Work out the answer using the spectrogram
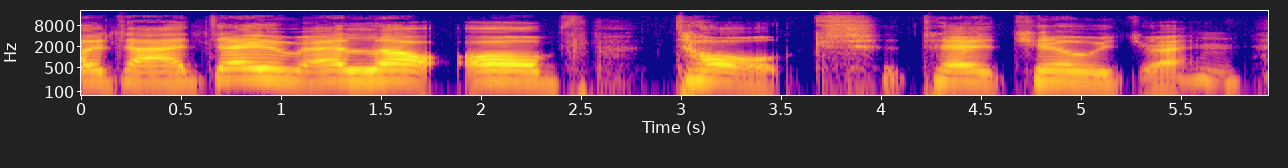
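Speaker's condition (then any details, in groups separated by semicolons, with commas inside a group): Ataxic cerebral palsy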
